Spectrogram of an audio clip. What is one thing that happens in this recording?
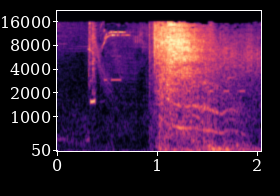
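Gunfire bursts out loudly.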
